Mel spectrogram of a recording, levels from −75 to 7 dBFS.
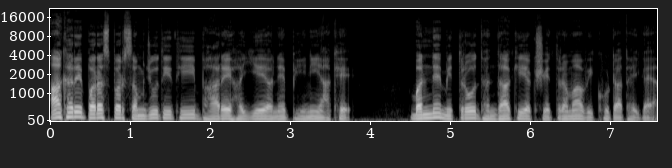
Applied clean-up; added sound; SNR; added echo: none; none; none; none.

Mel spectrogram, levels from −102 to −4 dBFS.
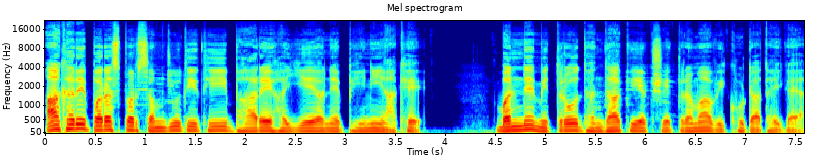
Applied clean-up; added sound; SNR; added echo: neural mask model DeepFilterNet 3.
